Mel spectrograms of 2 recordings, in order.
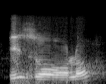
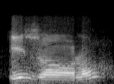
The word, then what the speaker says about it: izolo: Never as in hope, as often mistakenly pronounced by white. Examples: bona, bona, which means see. Izolo, izolo, which means yesterday.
